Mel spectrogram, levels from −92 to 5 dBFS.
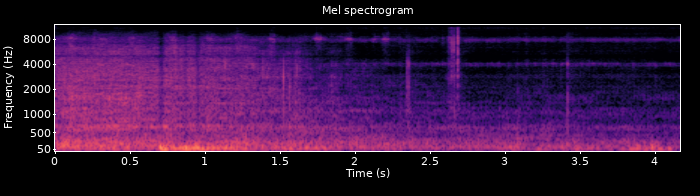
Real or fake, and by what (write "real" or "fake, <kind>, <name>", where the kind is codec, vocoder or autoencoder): fake, codec, SNAC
